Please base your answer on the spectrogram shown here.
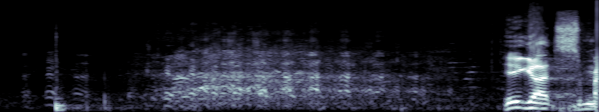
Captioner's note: laughter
